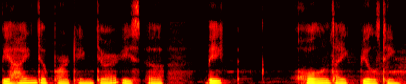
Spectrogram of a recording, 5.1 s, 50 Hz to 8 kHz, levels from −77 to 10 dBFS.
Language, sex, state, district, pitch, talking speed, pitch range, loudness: English, female, Nagaland, Kohima, 185 Hz, 120 wpm, 180-200 Hz, -19 LUFS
